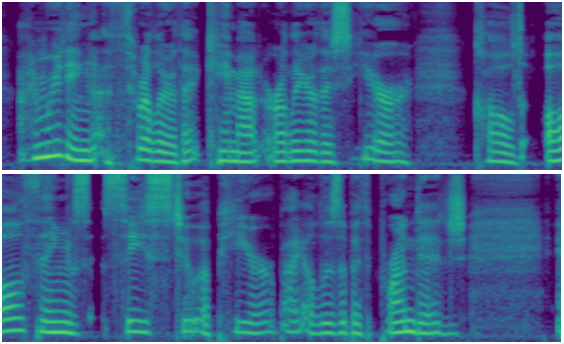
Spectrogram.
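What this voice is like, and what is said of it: Raspy, hoarse voice. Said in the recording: “I'm going to rasp this one out. Pardon my voice.”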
